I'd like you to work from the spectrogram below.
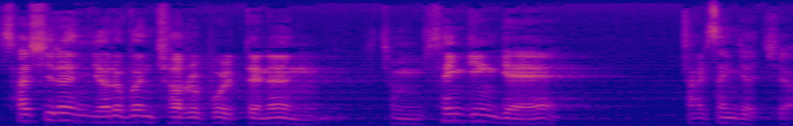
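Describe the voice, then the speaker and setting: Speaking at a very slow pace with medium pitch and ordinary pitch variation, a man is heard amid audible room echo and noticeable background noise. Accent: non-native. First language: English (speaking Korean). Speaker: pastor. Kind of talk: sermon. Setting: church.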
